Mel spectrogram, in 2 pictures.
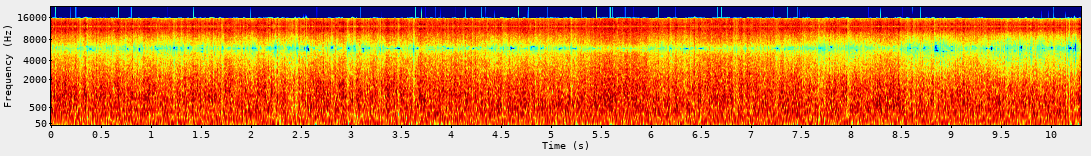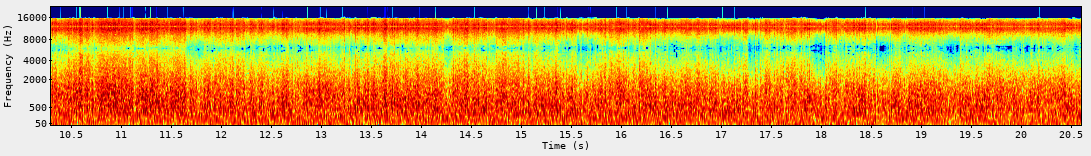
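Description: Steady, loud wind noise buffeting the microphone of a camera riding on a road bike at speed.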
